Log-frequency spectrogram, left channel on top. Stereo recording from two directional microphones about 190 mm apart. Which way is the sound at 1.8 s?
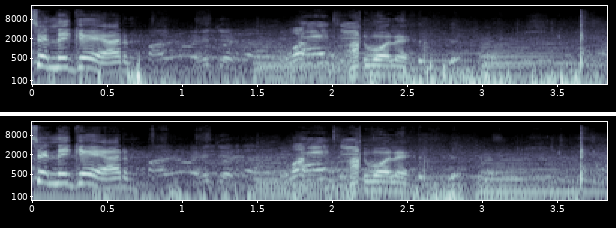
55° left (ahead or behind).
